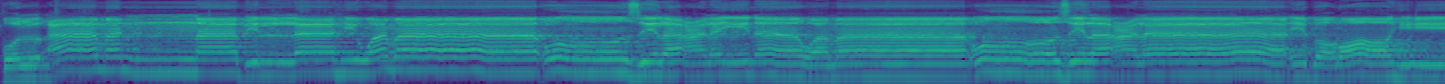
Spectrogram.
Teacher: Unzila, nah, kemudian yang kedua wama ya, wama unzila lagi, kemudian yang ketiga ala, ini juga mad jaiz munfasil ya, 4 harokat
